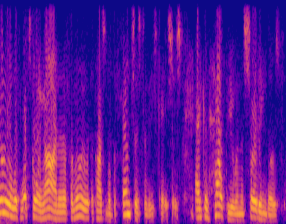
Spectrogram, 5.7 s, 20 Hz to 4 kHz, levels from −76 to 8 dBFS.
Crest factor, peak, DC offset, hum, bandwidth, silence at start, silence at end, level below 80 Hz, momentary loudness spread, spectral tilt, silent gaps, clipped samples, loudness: 12 dB; 0 dBFS; under 0.1%; none; 4 kHz; 0 s; 0.15 s; -50 dBFS; 12 LU; -11.5 dB/octave; none; 0.5%; -12 LUFS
